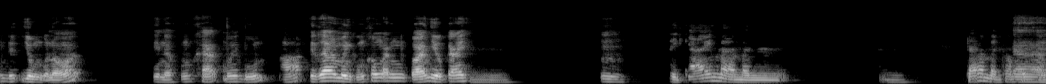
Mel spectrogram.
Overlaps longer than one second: none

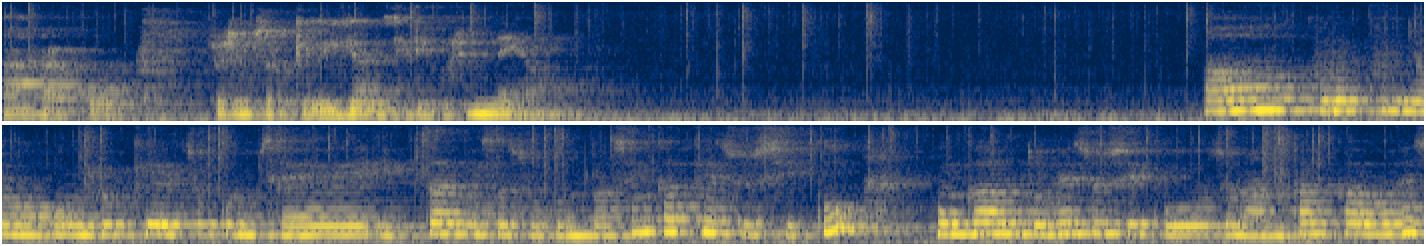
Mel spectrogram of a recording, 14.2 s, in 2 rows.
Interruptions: none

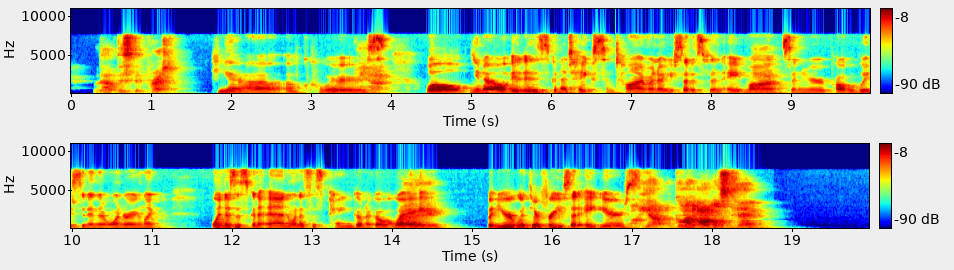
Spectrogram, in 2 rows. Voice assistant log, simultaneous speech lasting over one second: none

